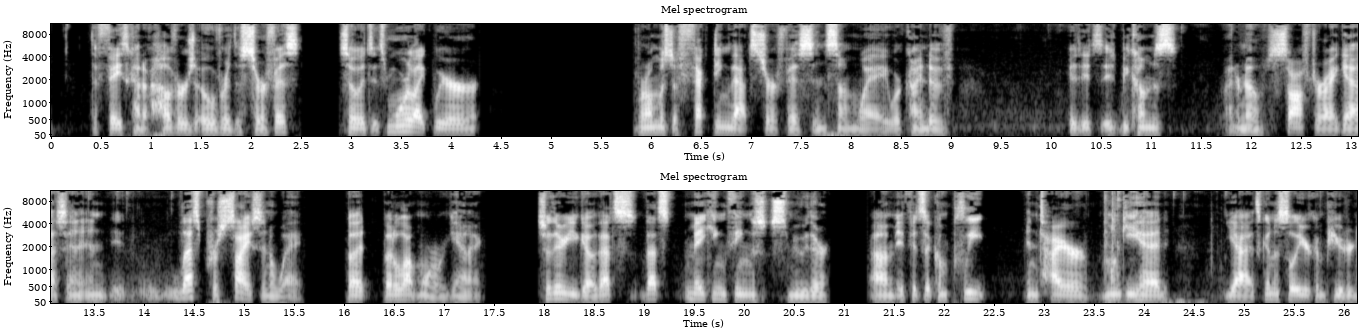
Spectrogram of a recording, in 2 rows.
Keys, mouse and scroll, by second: 0.2 shift+middle click, 4.0-4.7 scroll down 4, 5.2 scroll down 2, 6.3-7.1 scroll down 1, 6.3 g, 12.2 middle click, 20.8-21.4 scroll down 3, 22.3 middle click, 22.3 scroll down 2, 23.8 x, 24.9 middle click.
